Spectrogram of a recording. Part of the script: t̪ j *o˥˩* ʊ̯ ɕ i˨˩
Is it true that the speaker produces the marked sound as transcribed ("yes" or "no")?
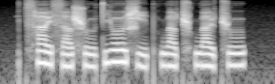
no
